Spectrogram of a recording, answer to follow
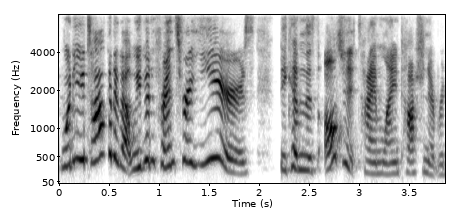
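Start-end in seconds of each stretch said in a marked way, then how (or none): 0.0-2.0 high, incredulous disbelief; surprised protest. Retold or imitated. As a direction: act out her shock at being forgotten. Tasha voiced, surprised protest.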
